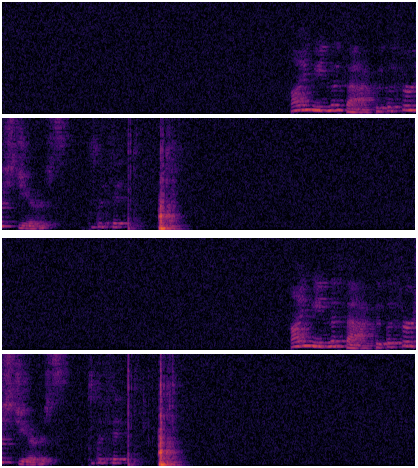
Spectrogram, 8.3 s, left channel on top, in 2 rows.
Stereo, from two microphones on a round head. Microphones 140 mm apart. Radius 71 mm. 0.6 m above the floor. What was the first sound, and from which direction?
A woman speaking, 60° right (ahead or behind).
